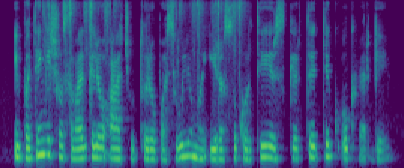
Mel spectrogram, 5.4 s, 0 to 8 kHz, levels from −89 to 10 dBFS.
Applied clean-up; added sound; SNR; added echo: neural separator model SepFormer DNS4.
